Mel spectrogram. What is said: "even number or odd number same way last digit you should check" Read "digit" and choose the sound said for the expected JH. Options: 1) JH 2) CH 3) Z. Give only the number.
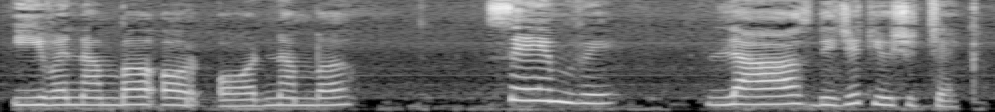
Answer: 1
